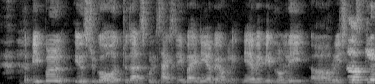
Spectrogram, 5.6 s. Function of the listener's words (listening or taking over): taking over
